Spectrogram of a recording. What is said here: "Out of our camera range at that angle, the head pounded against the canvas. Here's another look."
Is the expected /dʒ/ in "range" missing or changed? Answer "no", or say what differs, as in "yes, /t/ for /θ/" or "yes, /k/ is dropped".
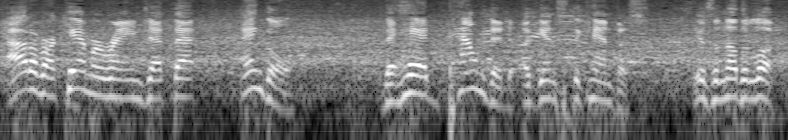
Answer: no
